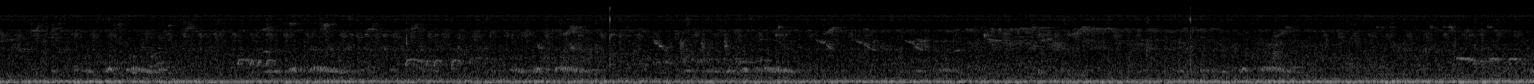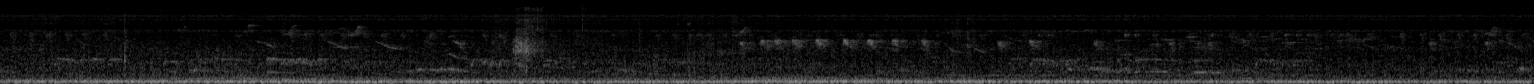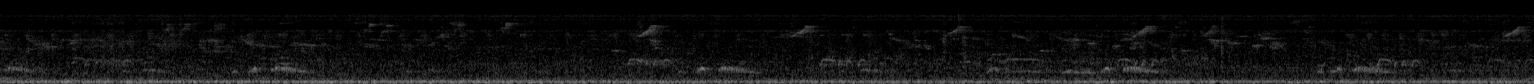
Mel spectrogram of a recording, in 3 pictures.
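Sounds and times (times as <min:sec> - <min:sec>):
bird trill: 0:00.0 - 0:11.4, 0:12.1 - 0:21.2
steady low rumble: 0:00.0 - 0:40.6
birds chirping: 0:00.0 - 0:46.0.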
